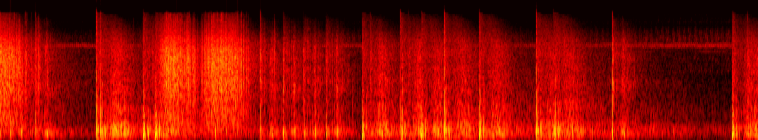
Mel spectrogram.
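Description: Fireworks burst with loud booming bangs outdoors.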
